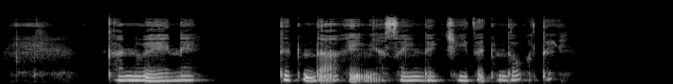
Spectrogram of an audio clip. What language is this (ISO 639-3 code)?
cut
